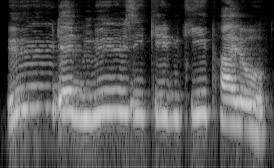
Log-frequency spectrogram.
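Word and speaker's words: Uuden Musiikin Kilpailu: And just for the bands, let me pronounce this name. Uden musiikin kilpailu 2021.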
